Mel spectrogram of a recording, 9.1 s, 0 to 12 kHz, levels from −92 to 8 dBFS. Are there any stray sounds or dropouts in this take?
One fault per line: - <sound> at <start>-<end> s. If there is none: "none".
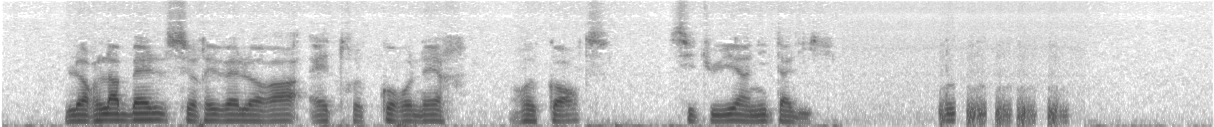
- laugh at 7.0-8.0 s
